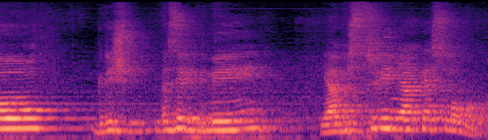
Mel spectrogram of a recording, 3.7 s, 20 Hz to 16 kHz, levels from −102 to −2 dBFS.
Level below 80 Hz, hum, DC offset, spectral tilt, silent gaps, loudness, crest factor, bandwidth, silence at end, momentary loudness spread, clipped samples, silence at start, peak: -54 dBFS; none; under 0.1%; -6 dB/octave; none; -28 LUFS; 16 dB; 15.5 kHz; 0 s; 12 LU; under 0.1%; 0 s; -10 dBFS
